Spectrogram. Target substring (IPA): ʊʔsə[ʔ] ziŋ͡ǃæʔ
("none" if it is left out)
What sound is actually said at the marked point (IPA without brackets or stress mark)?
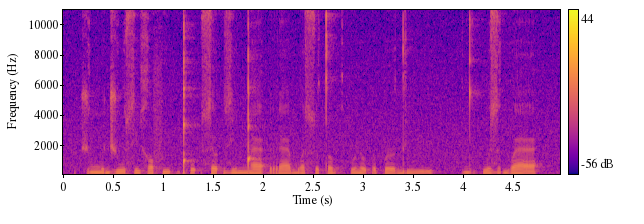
ʔ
